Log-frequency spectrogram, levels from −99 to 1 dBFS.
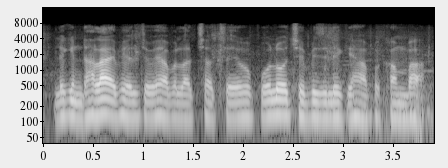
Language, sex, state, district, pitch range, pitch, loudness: Maithili, male, Bihar, Samastipur, 115-125 Hz, 120 Hz, -20 LUFS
